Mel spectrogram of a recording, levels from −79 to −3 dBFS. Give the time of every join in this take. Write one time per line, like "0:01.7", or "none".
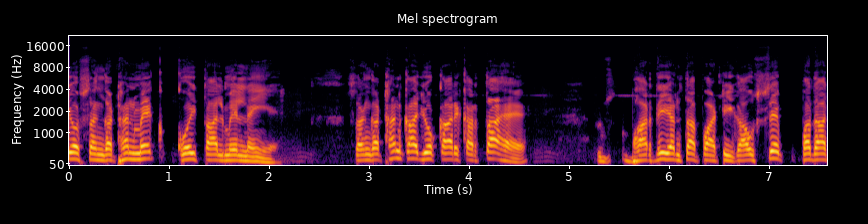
none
